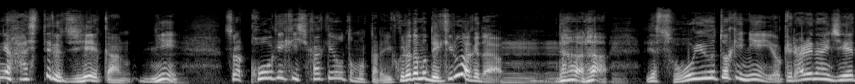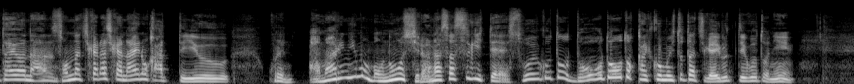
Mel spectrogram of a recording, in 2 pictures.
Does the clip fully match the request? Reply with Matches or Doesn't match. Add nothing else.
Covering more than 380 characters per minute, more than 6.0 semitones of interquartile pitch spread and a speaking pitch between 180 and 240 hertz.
Matches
